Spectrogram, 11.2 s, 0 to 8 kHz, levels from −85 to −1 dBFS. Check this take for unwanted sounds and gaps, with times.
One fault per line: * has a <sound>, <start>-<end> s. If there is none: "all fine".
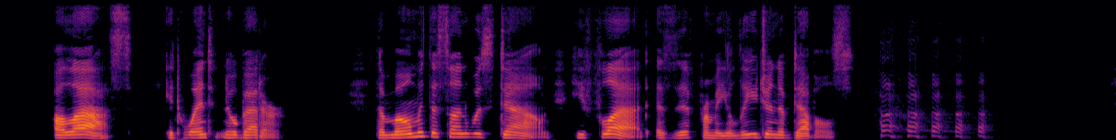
* has a laugh, 8.8-10.0 s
